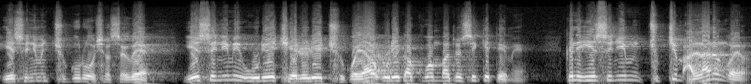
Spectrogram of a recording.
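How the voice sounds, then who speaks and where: A man's voice: on the high side, vocal fry, pushed and bright, rough recording. A male pastor preaching a sermon in a plain-spoken way, asking questions of his congregation.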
